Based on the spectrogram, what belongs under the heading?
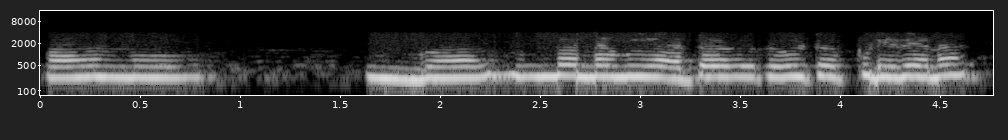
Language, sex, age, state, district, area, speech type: Telugu, male, 18-30, Telangana, Mancherial, rural, conversation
